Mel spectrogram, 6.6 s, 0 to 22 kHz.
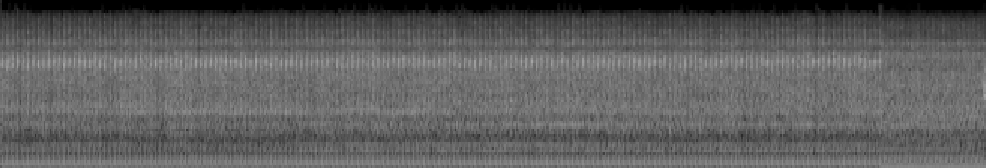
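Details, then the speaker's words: Honda EG1900x petrol generator with Honda GX140 engine, stored over 10 years, after fuel tank clean, ultrasonic carb clean and oil change: strong, even low drone with steady firing, no misses or hunting; running about 52 Hz unloaded, 50.2 Hz loaded. "engine's running very nice I've tuned into 50 HZ I run it about 52 on l loaded once loaded it went down about 50.2 Herz which is pretty much where you want it"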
